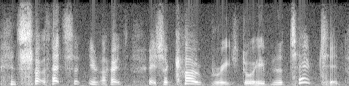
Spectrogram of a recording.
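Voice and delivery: laughing. Real, not acted. Laughing at the absurd code breach.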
